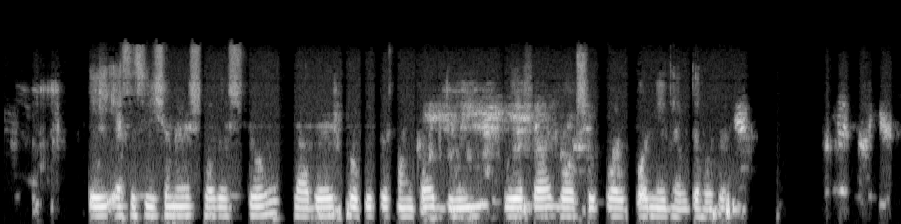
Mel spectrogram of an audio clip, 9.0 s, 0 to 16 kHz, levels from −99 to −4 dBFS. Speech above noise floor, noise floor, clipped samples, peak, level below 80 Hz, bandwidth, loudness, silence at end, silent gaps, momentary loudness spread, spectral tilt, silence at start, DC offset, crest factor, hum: 29 dB; -45 dBFS; under 0.1%; -2 dBFS; -56 dBFS; 7.6 kHz; -18 LUFS; 0.1 s; 7.66-7.72 s, 7.87-7.99 s, 8.05-8.21 s; 10 LU; -7.5 dB/octave; 0.3 s; under 0.1%; 16 dB; none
